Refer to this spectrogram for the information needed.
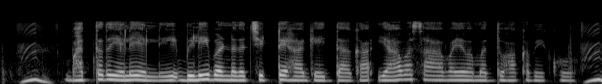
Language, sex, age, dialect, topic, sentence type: Kannada, female, 46-50, Coastal/Dakshin, agriculture, question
